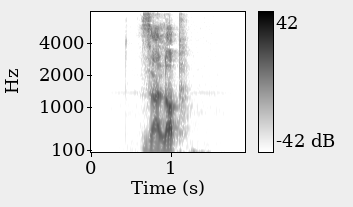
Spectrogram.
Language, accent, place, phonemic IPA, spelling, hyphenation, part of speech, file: German, Germany, Berlin, /zaˈlɔp/, salopp, sa‧lopp, adjective, De-salopp.ogg
- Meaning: very casual, informal, possibly to the degree of being sloppy, rakish, flippant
